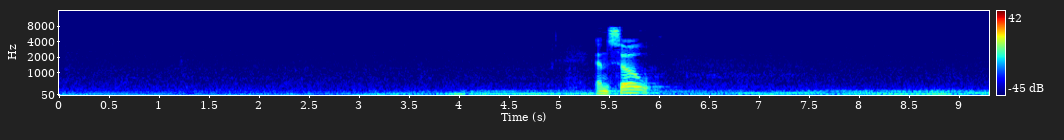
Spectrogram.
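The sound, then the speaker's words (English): A car pulls away from a parking lot outside, its engine rumbling low and then swelling in one short, loud rev before settling back into a steady drone beneath a man's speech. “hope that's not one of your cars leaving the parking lot.”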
